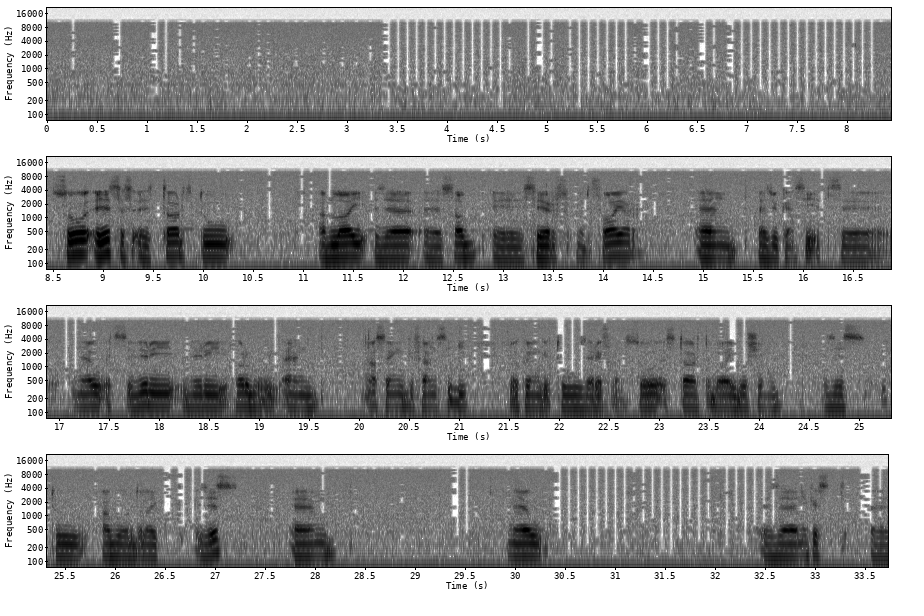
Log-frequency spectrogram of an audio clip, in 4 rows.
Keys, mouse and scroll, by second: 1.8 Tab, 2.8 Tab, 3.4-5.8 middle drag, 6.2 middle click, 6.8 Tab, 7.0-8.8 drag, 8.4 ctrl+2, 10.5-12.8 drag, 12.6 t, 13.2-15.2 drag, 13.4 t, 14.2-16.2 middle drag, 18.7-22.3 middle drag, 19.6 Tab, 20.8 ctrl+r, 22.8 ctrl+r, 25.9-27.9 middle drag, 26.3 ctrl+r, 27.9 Tab, 30.7 Tab, 32.0 ctrl+r, 33.6 Tab.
